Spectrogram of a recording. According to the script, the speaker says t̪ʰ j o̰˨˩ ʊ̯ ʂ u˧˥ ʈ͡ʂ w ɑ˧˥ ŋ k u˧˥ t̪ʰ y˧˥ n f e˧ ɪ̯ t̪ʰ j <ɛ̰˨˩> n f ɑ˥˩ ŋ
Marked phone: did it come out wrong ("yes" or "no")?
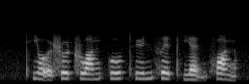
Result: no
